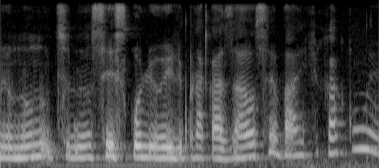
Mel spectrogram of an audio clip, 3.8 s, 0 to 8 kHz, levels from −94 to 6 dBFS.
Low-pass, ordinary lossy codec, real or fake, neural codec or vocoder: 7.2 kHz; none; real; none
